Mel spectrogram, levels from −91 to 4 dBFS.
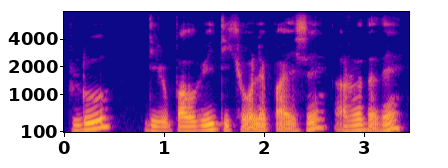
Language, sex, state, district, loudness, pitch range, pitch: Nagamese, male, Nagaland, Kohima, -18 LUFS, 125-160 Hz, 135 Hz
